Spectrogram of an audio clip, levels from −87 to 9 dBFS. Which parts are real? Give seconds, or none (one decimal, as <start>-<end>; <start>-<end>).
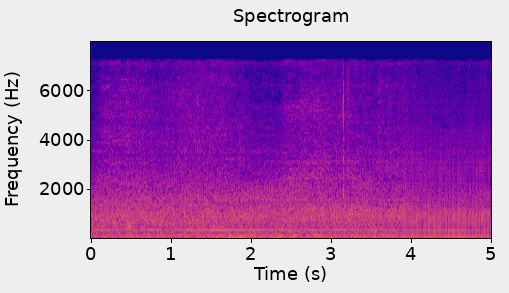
0.0-3.9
